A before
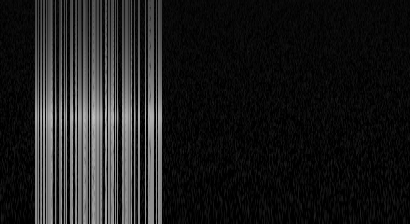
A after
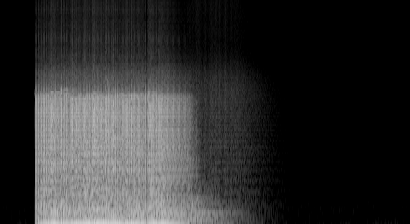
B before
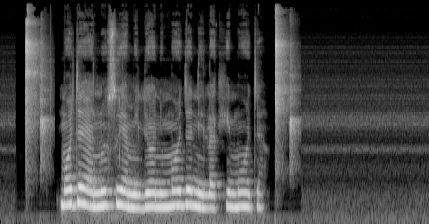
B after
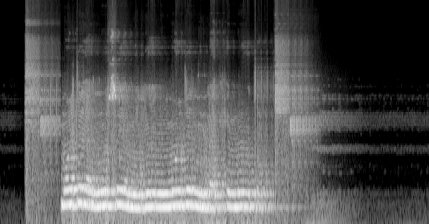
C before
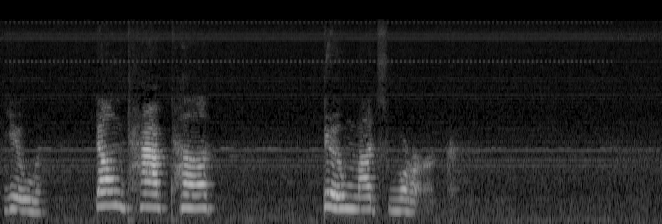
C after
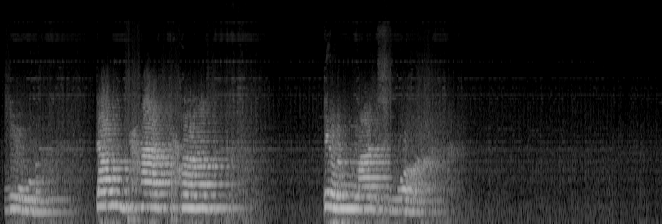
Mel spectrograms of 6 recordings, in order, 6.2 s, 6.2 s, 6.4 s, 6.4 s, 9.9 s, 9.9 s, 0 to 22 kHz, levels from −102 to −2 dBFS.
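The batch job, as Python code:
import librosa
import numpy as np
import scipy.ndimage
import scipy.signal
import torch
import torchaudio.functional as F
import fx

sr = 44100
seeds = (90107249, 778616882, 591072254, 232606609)

p1 = fx.spec_quant(x, sr, step_db=30)
p2 = fx.bass_treble(p1, sr, bass_db=3, treble_db=11)
p3 = fx.room_shoebox(p2, sr, seeds[0], volume_m3=2300.0, walls='furnished', distance_m=1.7)
p4 = fx.leveller(p3, sr, passes=3)
p5 = fx.air_absorb(p4, sr, metres=240.0)
p6 = p5 + fx.echo_feedback(p5, sr, ms=92, feedback_pct=39, wet_db=-11, dry=0)
p7 = fx.sustainer(p6, sr, db_per_s=36.0)
y = p7 * librosa.db_to_amplitude(-6.5)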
